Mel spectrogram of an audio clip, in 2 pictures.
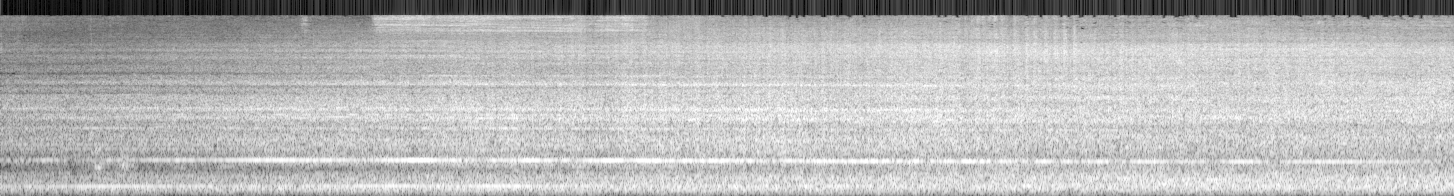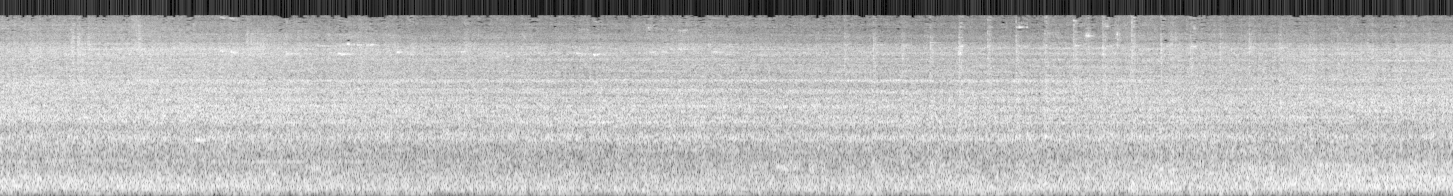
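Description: Freight train rolling past close by, growing louder over the first few seconds and then a steady rumble of wagons on the rails. A steady whine runs through the first half and fades out.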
